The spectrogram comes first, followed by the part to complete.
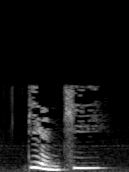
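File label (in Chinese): "电梯", Mandarin Chinese; hsk; chinese-flashcards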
